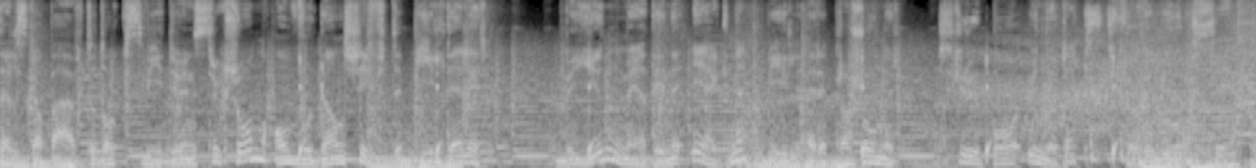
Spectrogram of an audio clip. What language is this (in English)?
Norwegian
